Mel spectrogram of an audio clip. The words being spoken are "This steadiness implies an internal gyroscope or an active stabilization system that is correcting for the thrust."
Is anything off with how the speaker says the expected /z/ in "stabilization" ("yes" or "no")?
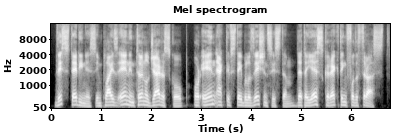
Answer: no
